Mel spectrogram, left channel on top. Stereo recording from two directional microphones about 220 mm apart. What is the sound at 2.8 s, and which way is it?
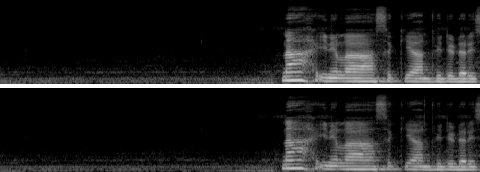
Speech, 15° left (ahead or behind).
